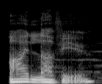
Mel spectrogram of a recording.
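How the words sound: The word love is stressed. It expresses affection. "If I put emphasis on the word love"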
